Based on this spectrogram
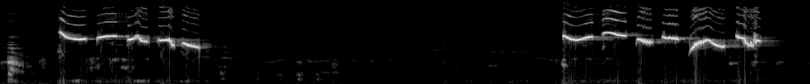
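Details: Song of a trained white-rumped shama used as a tutor: two separate phrases of rapid, clear whistles with bending pitch, parted by a long pause of about three seconds.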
